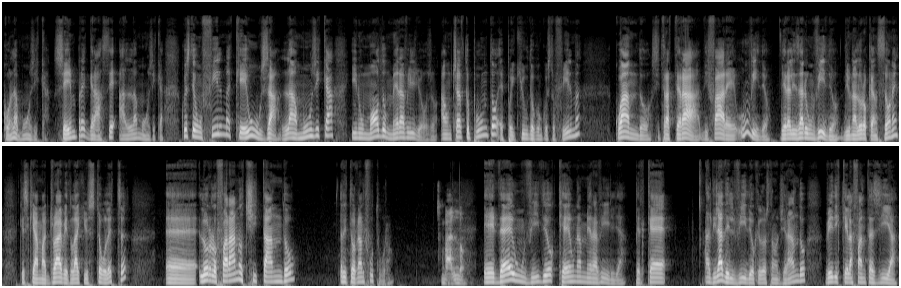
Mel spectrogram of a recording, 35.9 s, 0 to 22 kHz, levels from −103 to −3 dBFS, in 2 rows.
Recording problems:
none

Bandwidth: 14.5 kHz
